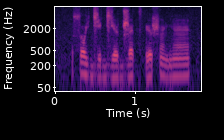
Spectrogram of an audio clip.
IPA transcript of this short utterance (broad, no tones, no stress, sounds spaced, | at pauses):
s o j d͡ʑ e d͡ʑ e ɖ͡ʐ ɛ t͡sʼ ɪ ʂ ɛ̃ ɡ ɛ̃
